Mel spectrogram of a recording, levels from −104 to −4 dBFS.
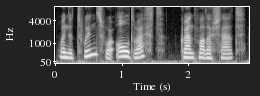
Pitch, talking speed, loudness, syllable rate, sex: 220 Hz, 165 wpm, -17 LUFS, 4.5 syllables/s, female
